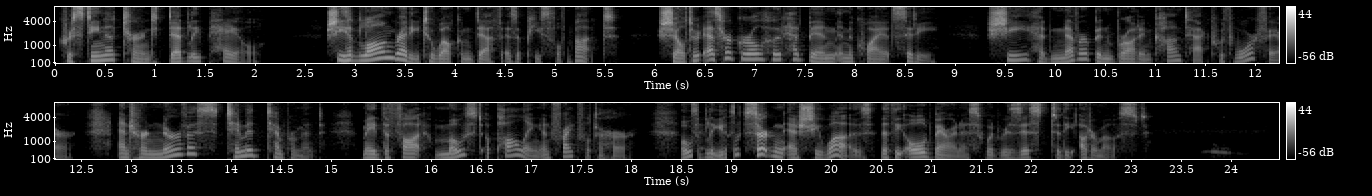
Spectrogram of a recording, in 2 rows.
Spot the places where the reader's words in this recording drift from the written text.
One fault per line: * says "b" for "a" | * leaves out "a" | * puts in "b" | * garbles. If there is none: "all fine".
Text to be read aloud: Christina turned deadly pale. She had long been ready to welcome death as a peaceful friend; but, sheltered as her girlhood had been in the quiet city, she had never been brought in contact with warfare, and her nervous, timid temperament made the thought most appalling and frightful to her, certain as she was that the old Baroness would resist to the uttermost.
* leaves out "been"
* leaves out "friend"
* garbles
